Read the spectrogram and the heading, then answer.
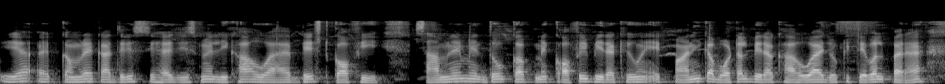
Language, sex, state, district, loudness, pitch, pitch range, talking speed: Hindi, male, Jharkhand, Garhwa, -20 LUFS, 115 Hz, 110-125 Hz, 215 wpm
